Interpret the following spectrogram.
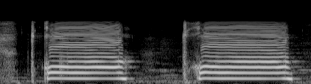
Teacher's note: طا کی ادائیگی میں زبان کی نوک کو سامنے والے اوپر کے دو دانتوں کی جڑ سے لگا کر اور زبان کے پچھلے حصے کو تالو کی طرف بلند کرتے ہوئے موٹی آواز میں پڑھیں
